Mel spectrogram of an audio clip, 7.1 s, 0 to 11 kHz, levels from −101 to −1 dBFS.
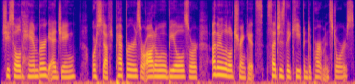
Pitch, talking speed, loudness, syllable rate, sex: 200 Hz, 170 wpm, -18 LUFS, 5.3 syllables/s, female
